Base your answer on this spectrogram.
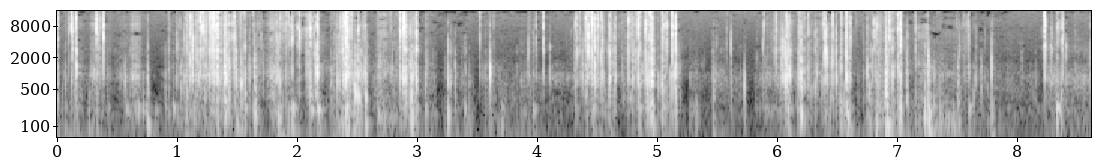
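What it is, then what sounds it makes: Beeswax-coated cotton food wrap. A thin, waxy beeswax-coated cotton food wrap is squeezed and crinkled in both hands while long nails scratch and crumple it. Dense bursts of crackly rustling and crunching come and go in waves, with sharp broadband snaps riding over a heavy low-end handling rumble.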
